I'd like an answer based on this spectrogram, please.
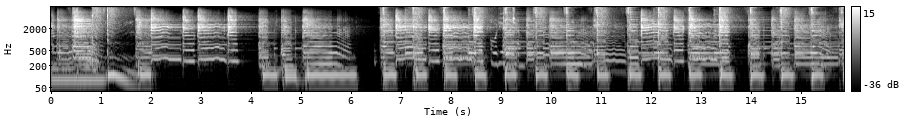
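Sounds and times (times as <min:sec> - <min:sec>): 
heavy southern style acoustic rock music: 0:00.0 - 0:15.8.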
